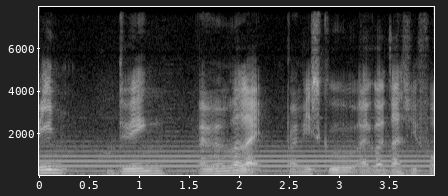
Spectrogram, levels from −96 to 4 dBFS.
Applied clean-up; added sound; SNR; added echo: none; Brass instrument; 7 dB; none.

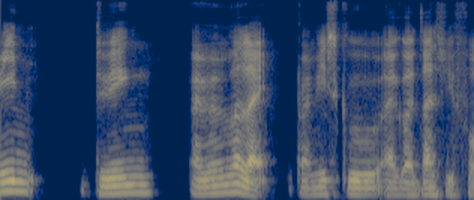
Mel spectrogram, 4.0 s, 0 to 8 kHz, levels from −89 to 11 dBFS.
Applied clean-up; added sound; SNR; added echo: neural mask model Resemble Enhance denoiser.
